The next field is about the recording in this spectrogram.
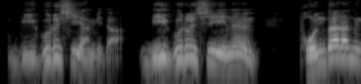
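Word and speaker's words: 見苦しい: 그럼 발음은 미구르시 합니다.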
